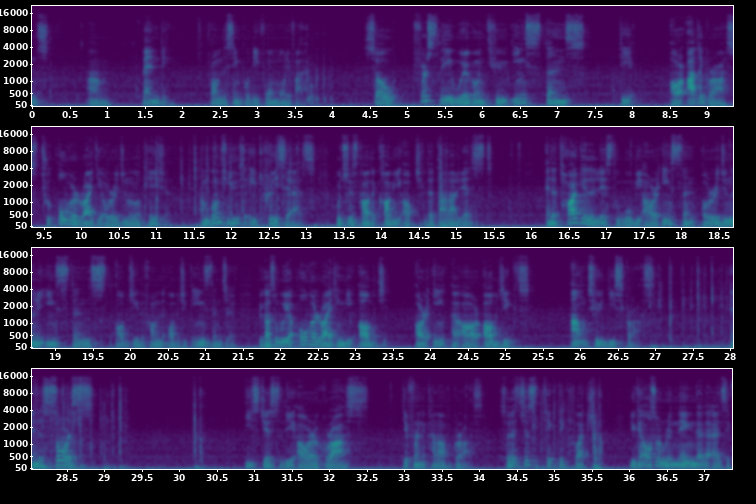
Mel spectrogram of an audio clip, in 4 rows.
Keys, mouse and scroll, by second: 4.9-7.9 middle drag, 10.9 ctrl+a, 13.3 Down, 16.6 drag, 18.1 click, 19.1-19.9 middle drag, 19.9-22.0 drag, 22.0-25.1 middle drag, 27.1 ctrl+a, 27.9 l, 32.9-35.1 drag, 35.1 l, 37.3 click.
